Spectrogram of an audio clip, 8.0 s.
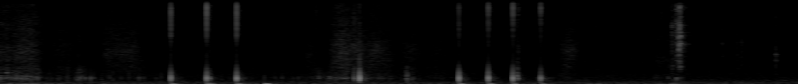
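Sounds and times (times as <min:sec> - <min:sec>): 
robot hand taps, clicks and scrapes: 0:01.7 - 0:02.8, 0:04.5 - 0:05.6.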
